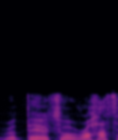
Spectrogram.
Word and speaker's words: Roberto Rojas: I am joined by Roberto Rojas. Have I pronounced that right?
